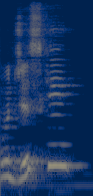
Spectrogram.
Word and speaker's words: Wojcicki: Is it Wojcicki? Yeah. That doesn't sound right for that spelling. That's how she pronounced it.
